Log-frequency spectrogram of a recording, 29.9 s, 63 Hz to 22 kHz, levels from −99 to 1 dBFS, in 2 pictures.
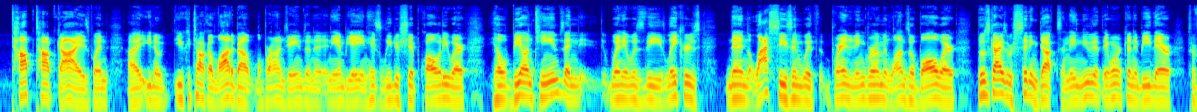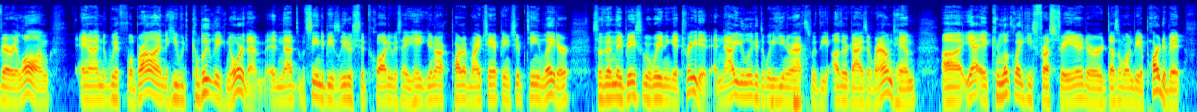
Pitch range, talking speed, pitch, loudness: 115-135 Hz, 265 wpm, 125 Hz, -24 LUFS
